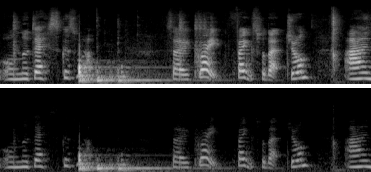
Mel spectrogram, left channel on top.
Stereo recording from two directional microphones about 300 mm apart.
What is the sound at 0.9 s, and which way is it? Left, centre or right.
Music, centre.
